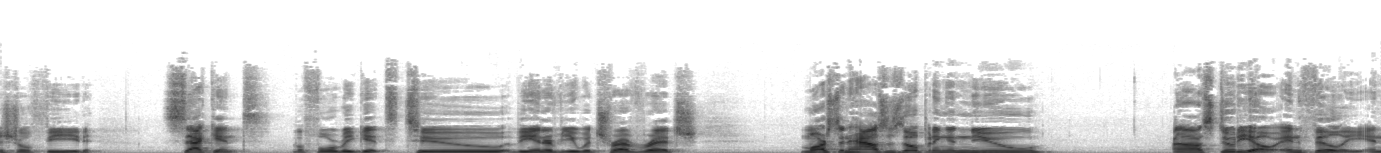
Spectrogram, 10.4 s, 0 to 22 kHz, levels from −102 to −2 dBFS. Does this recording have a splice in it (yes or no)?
no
